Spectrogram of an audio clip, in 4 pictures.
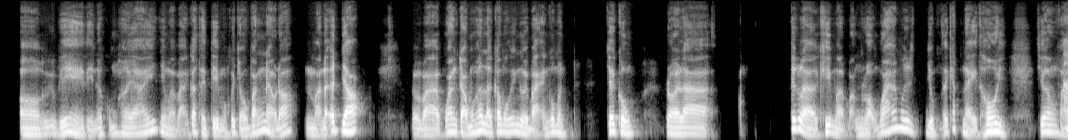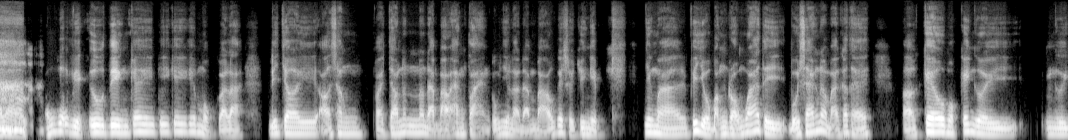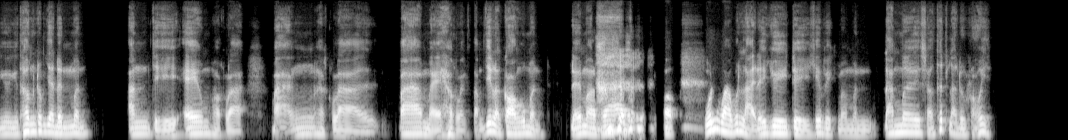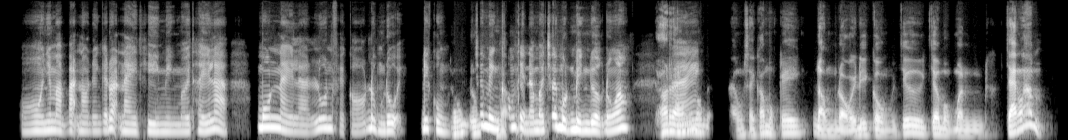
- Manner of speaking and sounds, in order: tapping; laughing while speaking: "À"; laughing while speaking: "hoặc"; laugh; unintelligible speech
- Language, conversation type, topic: Vietnamese, podcast, Bạn làm thế nào để sắp xếp thời gian cho sở thích khi lịch trình bận rộn?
